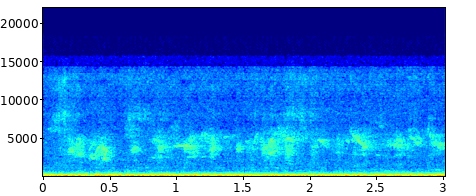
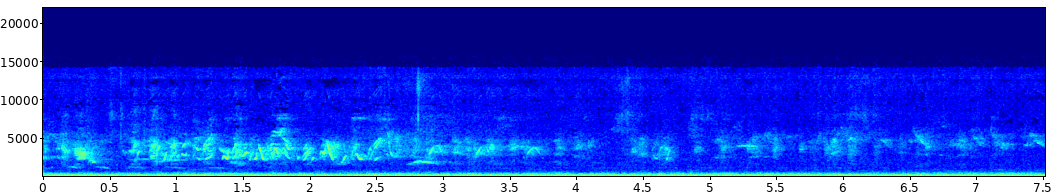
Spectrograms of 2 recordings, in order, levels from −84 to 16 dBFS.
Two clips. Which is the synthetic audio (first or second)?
first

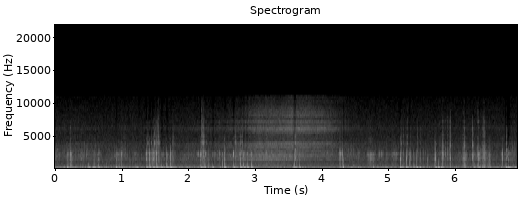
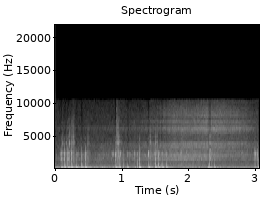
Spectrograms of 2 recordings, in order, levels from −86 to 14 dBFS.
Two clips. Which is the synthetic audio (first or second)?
second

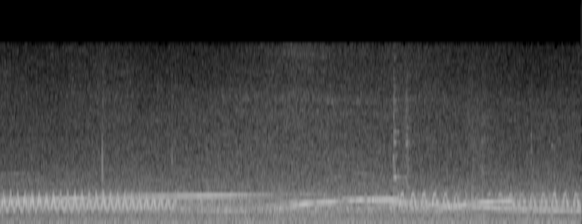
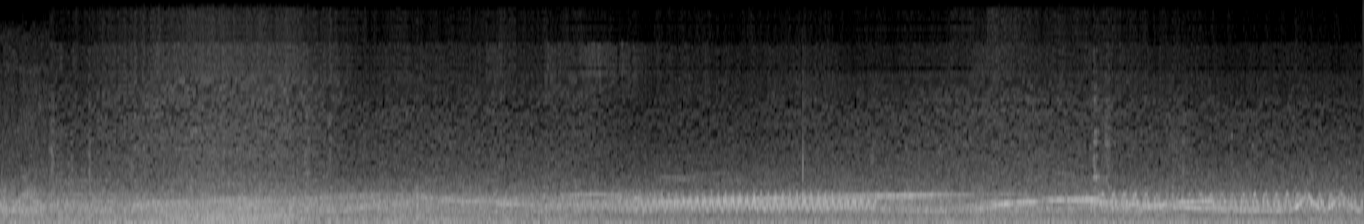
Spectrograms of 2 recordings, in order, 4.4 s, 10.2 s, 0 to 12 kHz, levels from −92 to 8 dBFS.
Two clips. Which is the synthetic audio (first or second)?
second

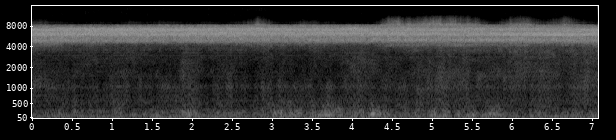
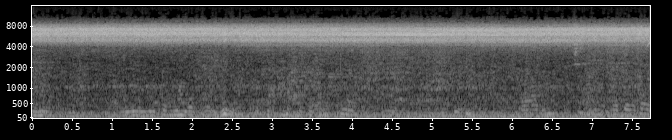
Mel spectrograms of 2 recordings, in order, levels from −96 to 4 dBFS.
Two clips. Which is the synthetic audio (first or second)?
first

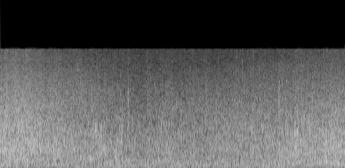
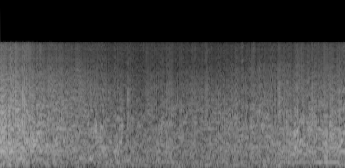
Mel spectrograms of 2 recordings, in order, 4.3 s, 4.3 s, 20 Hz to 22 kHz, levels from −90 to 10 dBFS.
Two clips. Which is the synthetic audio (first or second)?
second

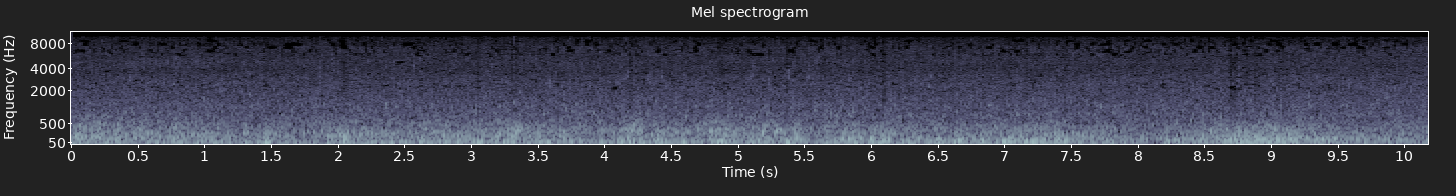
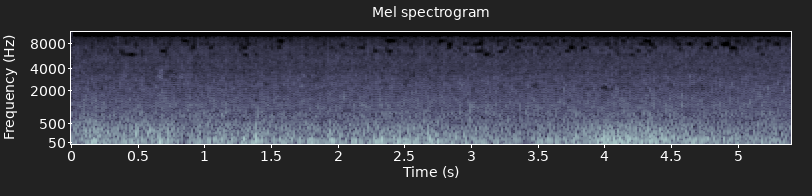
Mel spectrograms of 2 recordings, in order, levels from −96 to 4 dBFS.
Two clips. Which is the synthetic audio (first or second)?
second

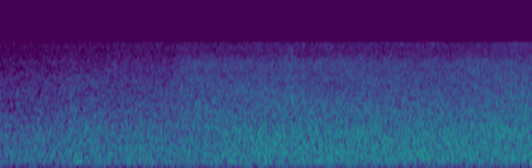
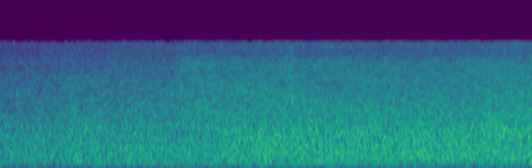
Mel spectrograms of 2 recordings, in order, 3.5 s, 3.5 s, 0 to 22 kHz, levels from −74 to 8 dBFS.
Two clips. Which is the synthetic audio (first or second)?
second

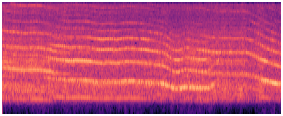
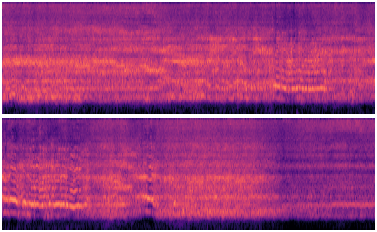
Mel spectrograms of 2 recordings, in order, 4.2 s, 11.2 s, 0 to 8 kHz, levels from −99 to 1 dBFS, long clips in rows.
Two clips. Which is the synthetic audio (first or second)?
second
